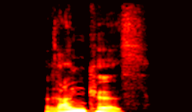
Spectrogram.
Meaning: strong/mixed nominative/accusative neuter singular of rank
- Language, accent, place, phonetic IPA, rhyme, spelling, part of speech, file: German, Germany, Berlin, [ˈʁaŋkəs], -aŋkəs, rankes, adjective, De-rankes.ogg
